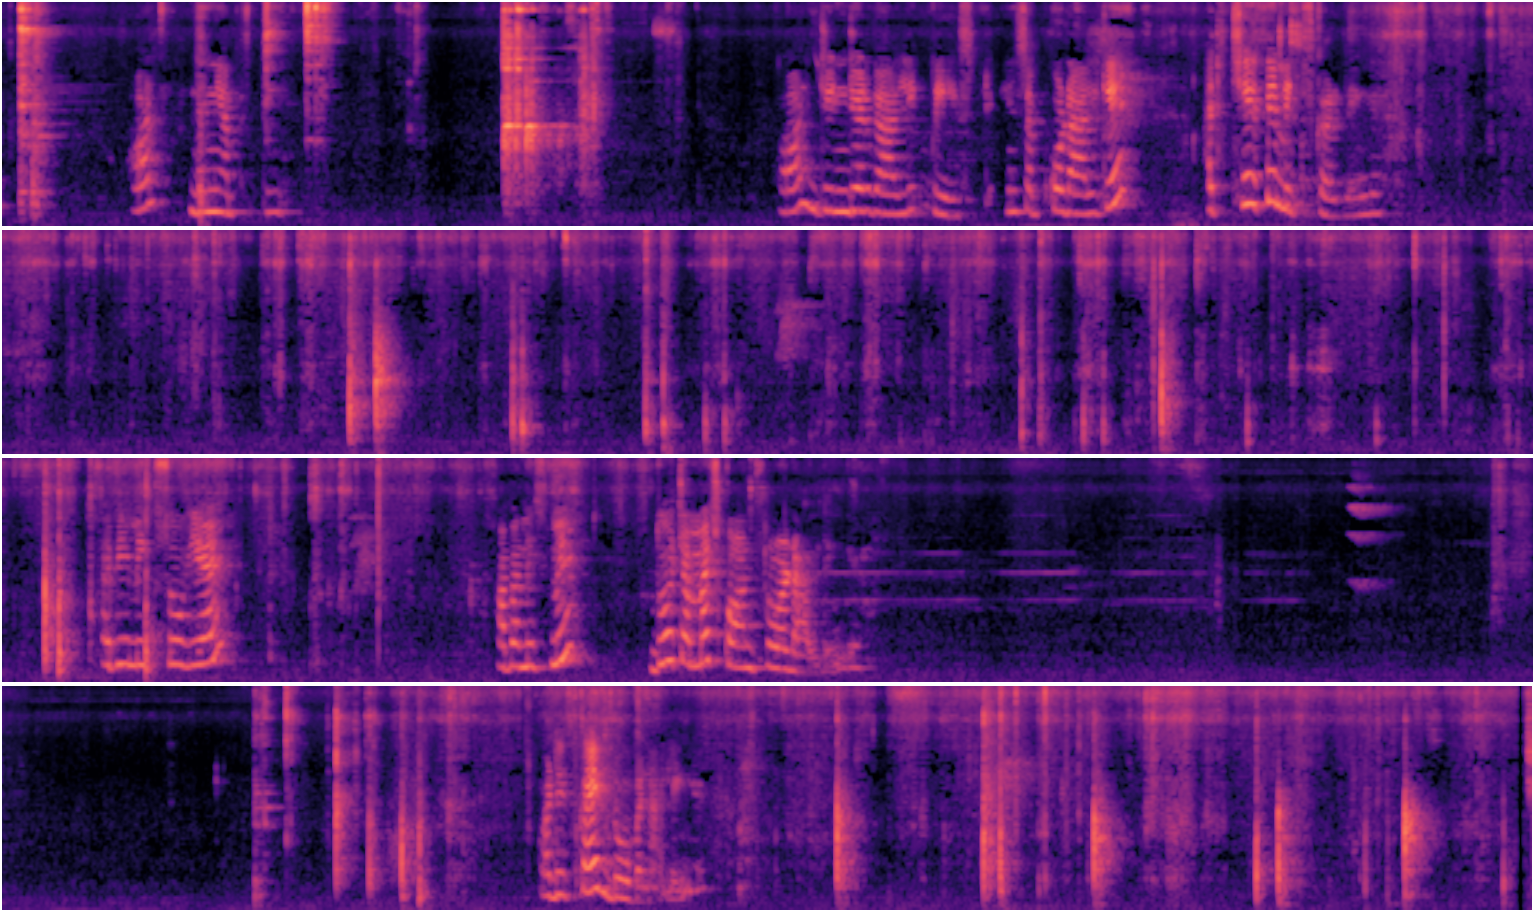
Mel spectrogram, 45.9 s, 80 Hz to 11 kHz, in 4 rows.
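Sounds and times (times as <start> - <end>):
hands squishing mash: 7.6 - 29.4, 36.5 - 45.9
fingers scraping steel bowl: 9.6 - 26.6.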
